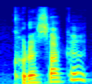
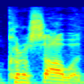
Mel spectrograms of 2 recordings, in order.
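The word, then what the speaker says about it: Kurosawa: about it in um I always say the name wrong. Kurasaka Kurasaka. Oh, Kurasawa the director.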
